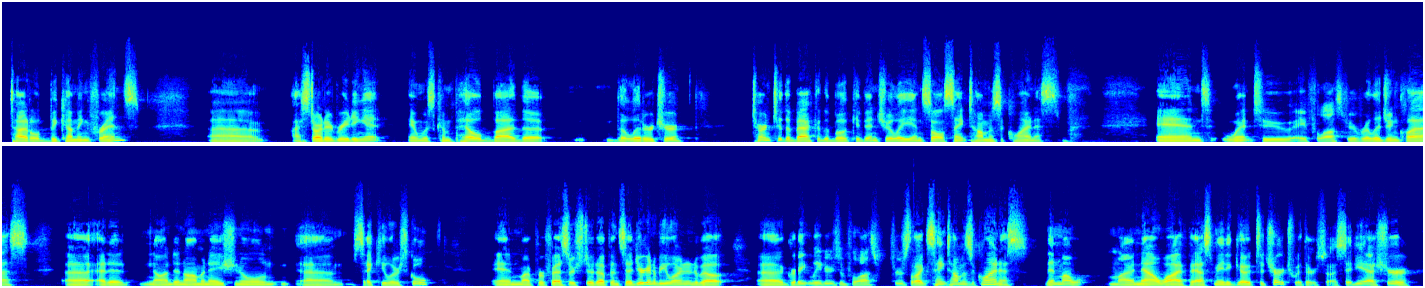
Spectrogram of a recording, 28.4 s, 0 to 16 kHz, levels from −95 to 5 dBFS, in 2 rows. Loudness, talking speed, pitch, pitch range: -32 LUFS, 175 wpm, 125 Hz, 115-145 Hz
